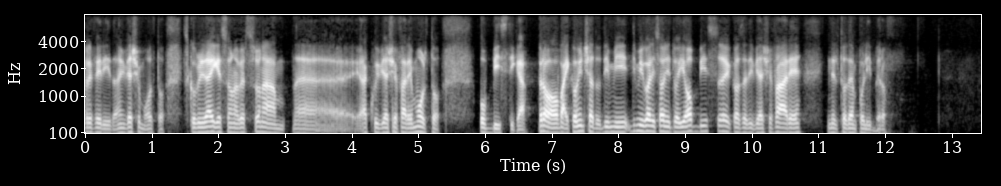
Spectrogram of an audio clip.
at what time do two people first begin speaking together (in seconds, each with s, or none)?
none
